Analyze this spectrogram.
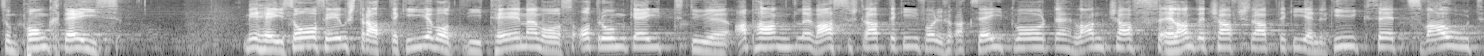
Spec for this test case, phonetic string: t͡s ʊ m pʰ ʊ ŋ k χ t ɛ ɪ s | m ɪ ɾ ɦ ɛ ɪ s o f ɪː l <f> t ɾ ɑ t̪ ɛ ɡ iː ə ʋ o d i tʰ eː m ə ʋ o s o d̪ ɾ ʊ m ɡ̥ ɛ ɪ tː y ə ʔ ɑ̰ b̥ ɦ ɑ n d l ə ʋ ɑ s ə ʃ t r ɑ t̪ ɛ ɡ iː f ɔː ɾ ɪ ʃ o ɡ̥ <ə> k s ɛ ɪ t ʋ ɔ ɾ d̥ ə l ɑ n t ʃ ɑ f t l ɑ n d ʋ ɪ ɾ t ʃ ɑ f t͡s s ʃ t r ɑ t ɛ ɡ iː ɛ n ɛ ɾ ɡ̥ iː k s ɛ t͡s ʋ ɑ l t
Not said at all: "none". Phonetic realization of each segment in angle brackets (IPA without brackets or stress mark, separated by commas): ʃ, ɑ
